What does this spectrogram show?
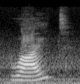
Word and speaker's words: write: The last group that we have in this activity, write. Write. He's writing with a pen. The word that we have here, write, starts with W, R, I, T, and E, and the W here is silent.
